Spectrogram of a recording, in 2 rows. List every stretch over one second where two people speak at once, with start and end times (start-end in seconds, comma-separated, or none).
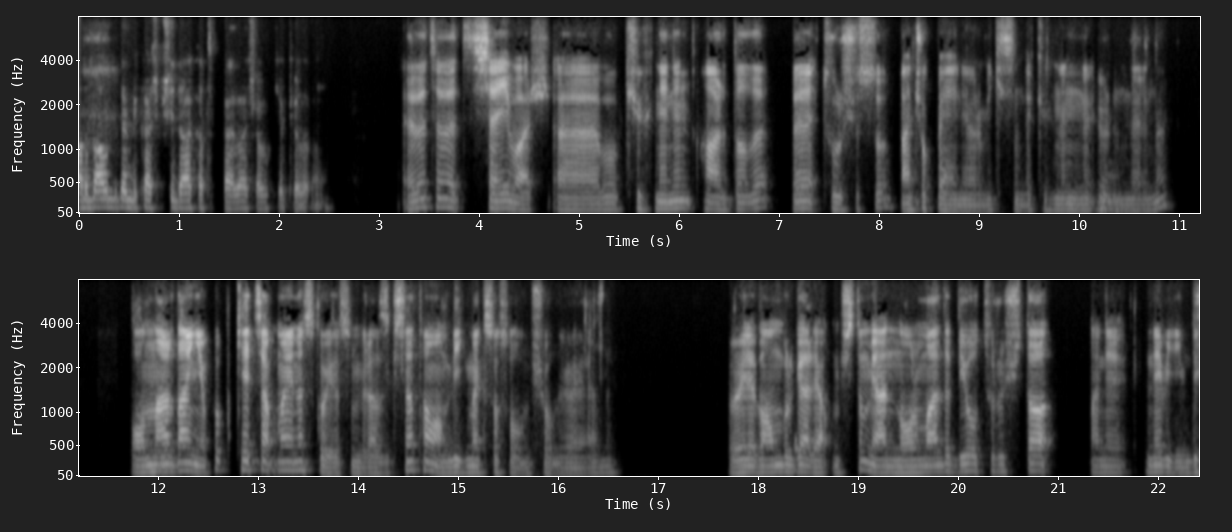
none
